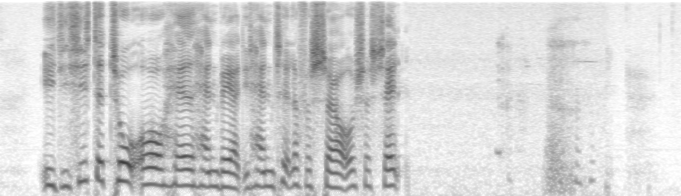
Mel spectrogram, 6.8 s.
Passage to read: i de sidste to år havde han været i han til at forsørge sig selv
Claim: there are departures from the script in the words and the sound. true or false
true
